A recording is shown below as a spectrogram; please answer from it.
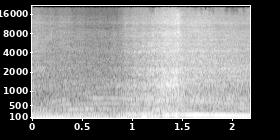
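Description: Suzuki Ertiga engine revving up hard, a loud close roar climbing in pitch and then holding steady at high revs, with no talk over it.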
